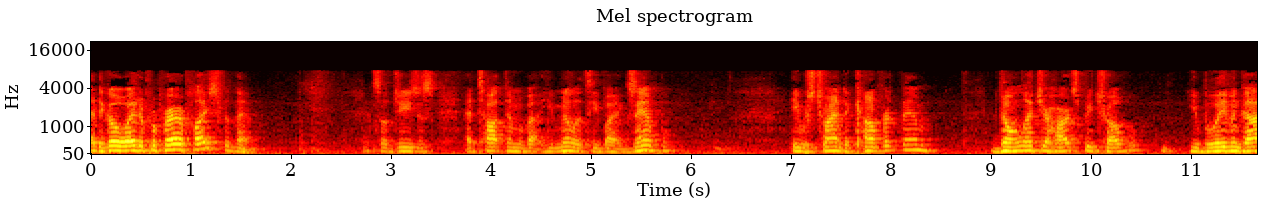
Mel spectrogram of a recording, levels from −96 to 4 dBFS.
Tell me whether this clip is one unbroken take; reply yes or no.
no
